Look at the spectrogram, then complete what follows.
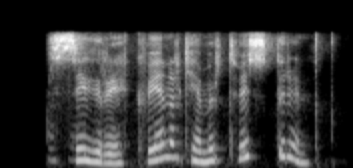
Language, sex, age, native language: Icelandic, female, 30-39, Icelandic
